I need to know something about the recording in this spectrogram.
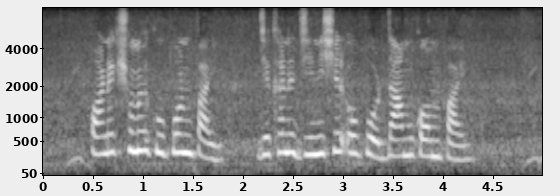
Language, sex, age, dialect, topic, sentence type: Bengali, female, 25-30, Northern/Varendri, banking, statement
